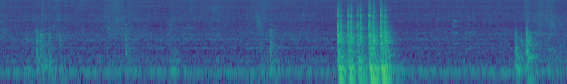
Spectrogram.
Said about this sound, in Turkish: Bunu yapabilmek için sürekli karıştırmamız gerekiyor.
